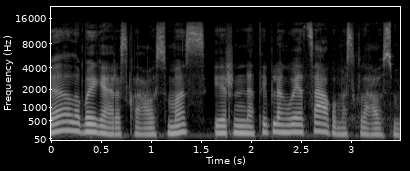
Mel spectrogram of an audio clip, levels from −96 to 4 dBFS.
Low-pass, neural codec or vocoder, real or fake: 14.4 kHz; none; real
